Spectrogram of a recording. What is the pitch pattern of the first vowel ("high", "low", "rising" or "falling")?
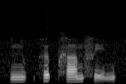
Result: low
